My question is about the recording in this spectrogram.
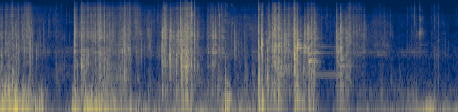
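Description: Irregular clinking and clattering of hard objects being handled, with short scraping noises between the knocks.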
